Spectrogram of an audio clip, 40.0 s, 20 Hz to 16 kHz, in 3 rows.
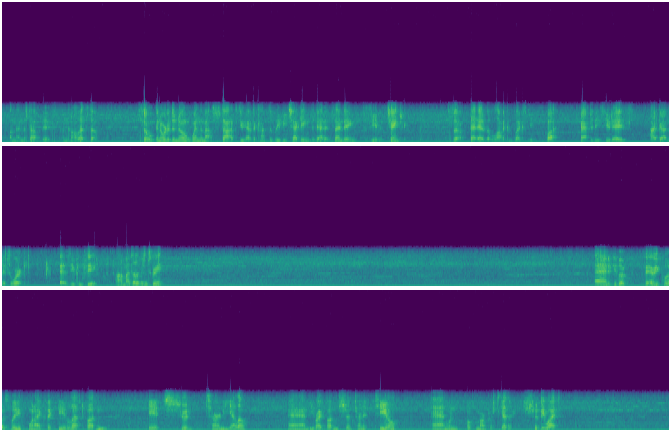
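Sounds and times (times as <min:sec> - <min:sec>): faint steady tone: 0:00.0 - 0:40.0
steady background hiss: 0:00.0 - 0:40.0
faint thin high tones: 0:16.0 - 0:26.6.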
